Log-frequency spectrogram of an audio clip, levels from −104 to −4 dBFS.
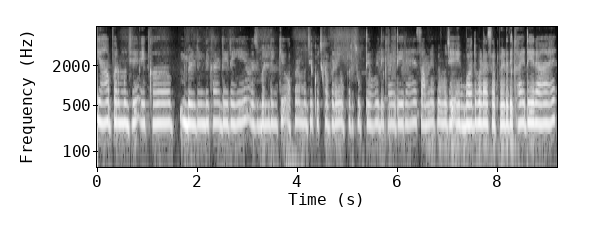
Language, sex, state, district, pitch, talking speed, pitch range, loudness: Hindi, female, Chhattisgarh, Bilaspur, 260 Hz, 230 wpm, 260-270 Hz, -16 LUFS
